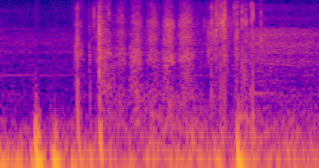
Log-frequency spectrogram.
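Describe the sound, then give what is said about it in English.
A fingernail scratches rapidly at the cover of a scratch-and-sniff CD/DVD, a quick run of bright, raspy strokes in an uneven rhythm, with a few soft low thumps and no talking. “Scratch and sniff it.”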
